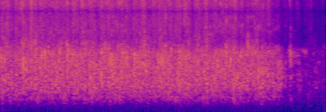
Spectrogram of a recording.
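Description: An audience applauds panelists at a community forum on fighting fentanyl, dense sustained clapping for about four seconds before it fades out.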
